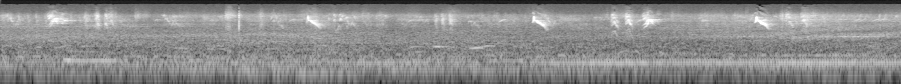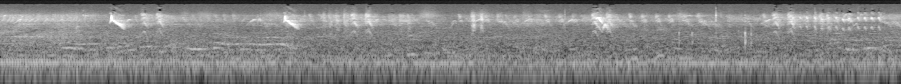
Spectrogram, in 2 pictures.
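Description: Small birds chirping: short, sharp high notes, each dropping quickly in pitch, one every second or two, over a steady low hum.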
